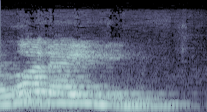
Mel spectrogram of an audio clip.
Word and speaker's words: Lorane: É Lorraine. Lorane com R só mesmo, né?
